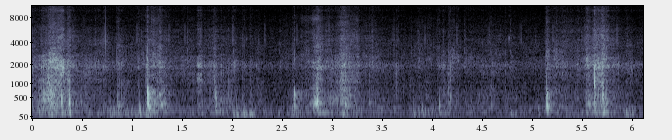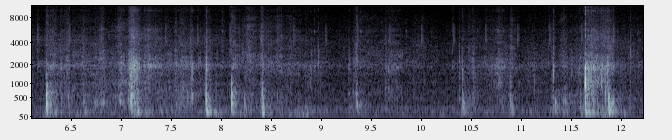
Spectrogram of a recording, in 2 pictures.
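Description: Spatula folding flour into whipped egg batter for a genoise sponge: irregular soft scrapes and squelches against the dish, about one or two a second.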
